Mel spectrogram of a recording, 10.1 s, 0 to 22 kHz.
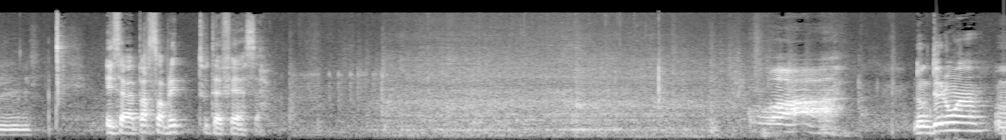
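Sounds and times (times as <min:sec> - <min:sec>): sofa scraping across wooden floor: 0:03.0 - 0:08.4.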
